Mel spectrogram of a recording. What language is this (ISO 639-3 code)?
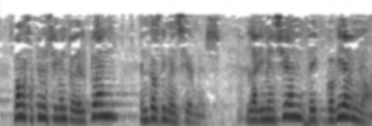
spa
